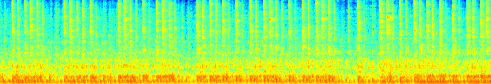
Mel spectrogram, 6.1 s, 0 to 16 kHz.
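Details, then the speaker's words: 1988 Harley FXR after a lifter noise repair, pushrod adjustment and cam change. It has a loping V-twin idle with an even beat and no valve tapping from the top end, so the lifters are now quiet. "all right here I'm coming I'm not hearing valve noise that's a good sign [Music] I don't hear no tapping noise"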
